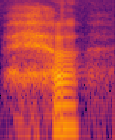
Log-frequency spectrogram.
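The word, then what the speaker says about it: ح: Donc, essayez de le reproduire, vous allez voir que vous pouvez quand même produire le son Ha qui sort du milieu de la gorge en essayant de faire un peu de pression sur la gorge au milieu.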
